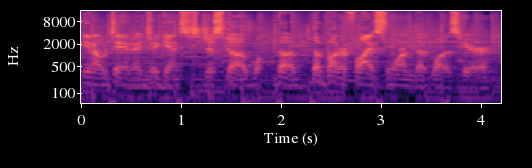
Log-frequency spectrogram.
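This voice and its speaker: A man's voice: low-pitched, steady tone, normal speed, over music. A man chatting casually as a player in a tabletop roleplaying game, talking through his rolls and attacks.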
